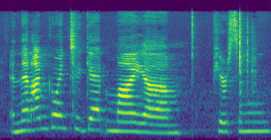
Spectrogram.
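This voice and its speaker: Over noticeable background noise, a woman speaks at a very slow pace. Her pitch is high and her intonation lively. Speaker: card-making crafter. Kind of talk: tutorial. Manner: casual, chatty.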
